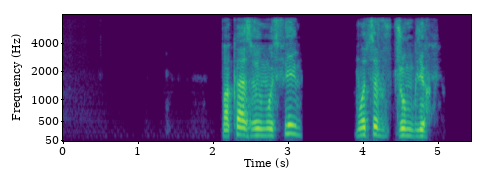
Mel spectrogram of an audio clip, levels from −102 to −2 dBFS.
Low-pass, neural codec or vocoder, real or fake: 7.2 kHz; codec, 16 kHz, 8 kbps, FunCodec, trained on LibriTTS, 25 frames a second; fake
